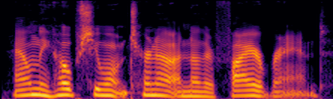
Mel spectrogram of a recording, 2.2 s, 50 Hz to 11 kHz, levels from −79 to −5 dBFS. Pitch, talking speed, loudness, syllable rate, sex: 170 Hz, 245 wpm, -18 LUFS, 6.8 syllables/s, female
